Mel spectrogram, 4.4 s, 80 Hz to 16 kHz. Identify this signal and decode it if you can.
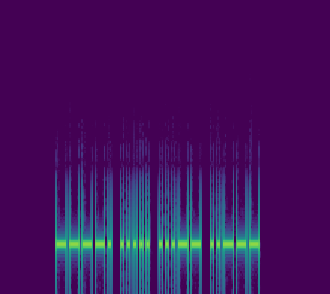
Morse code, heard as a keyed tone, about 28 wpm, 700 Hz. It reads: 9532
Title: Numbers - 4-Digit 28wpm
